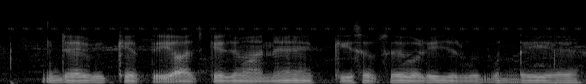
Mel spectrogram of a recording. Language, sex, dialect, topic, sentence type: Hindi, male, Kanauji Braj Bhasha, agriculture, statement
